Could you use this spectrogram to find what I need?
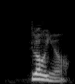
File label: "Lawyer", English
